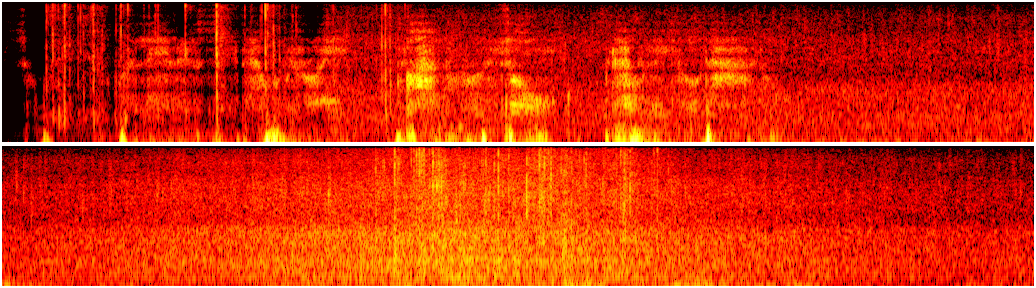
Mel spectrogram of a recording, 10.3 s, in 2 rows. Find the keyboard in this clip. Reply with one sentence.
You can't hear the keyboard here.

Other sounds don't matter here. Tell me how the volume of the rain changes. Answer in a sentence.
The loudness of the rain goes up, then down.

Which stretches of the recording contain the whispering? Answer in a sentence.
You can hear the whispering from 0.0 to 3.9 s.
